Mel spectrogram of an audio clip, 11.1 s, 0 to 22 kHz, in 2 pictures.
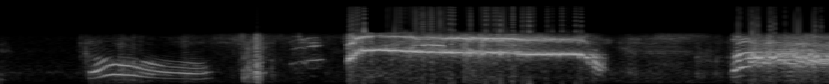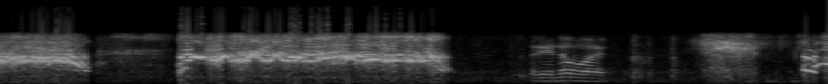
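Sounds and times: loud high-pitched yells: 2.0s - 4.1s, 4.9s - 8.6s.

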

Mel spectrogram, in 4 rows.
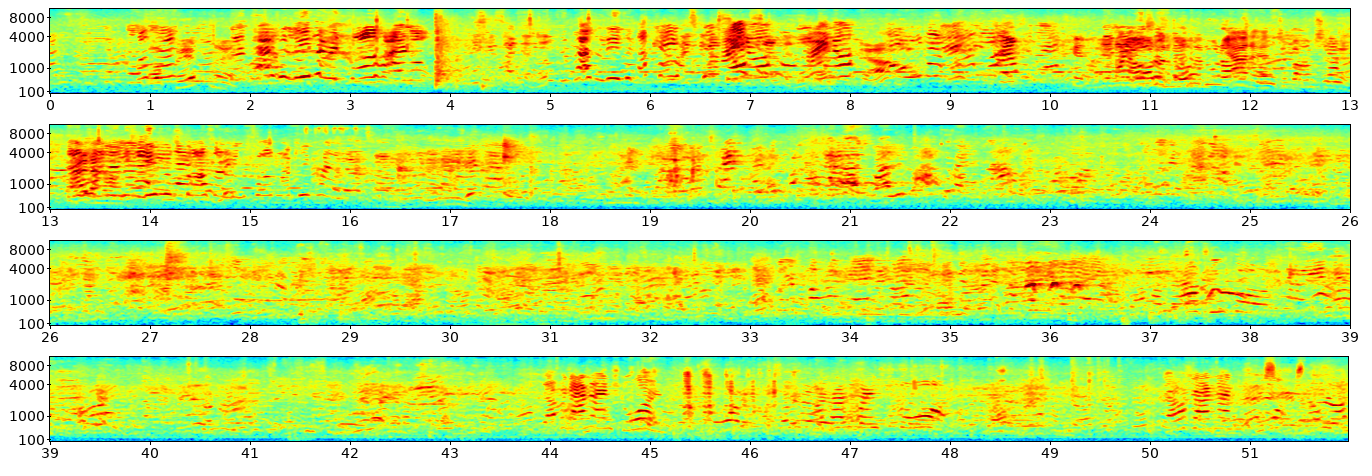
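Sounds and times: children chattering and calling out: 0.0s - 51.9s.

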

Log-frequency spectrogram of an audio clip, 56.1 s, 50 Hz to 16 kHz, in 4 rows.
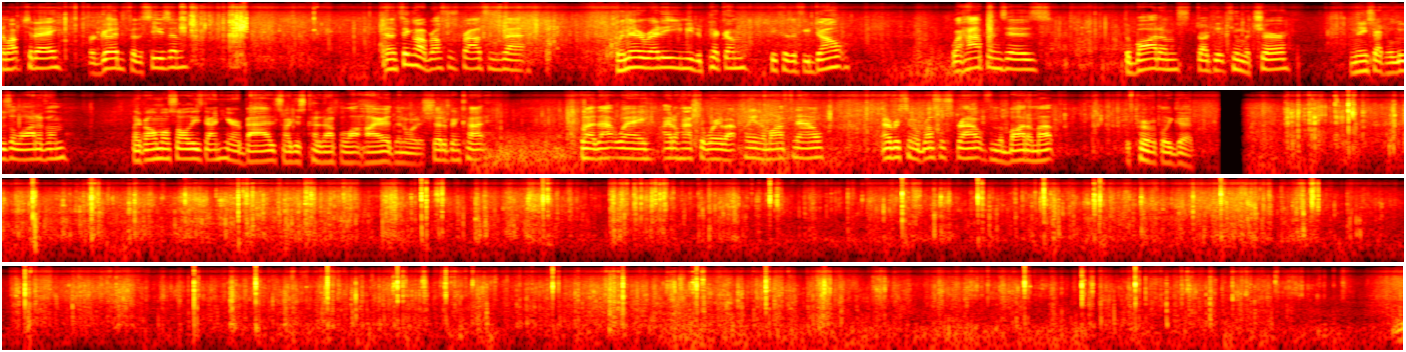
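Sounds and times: leaves snapping off stalk: 0.0s - 3.9s, 26.8s - 55.2s
leaves rustling and crackling: 0.0s - 56.0s.

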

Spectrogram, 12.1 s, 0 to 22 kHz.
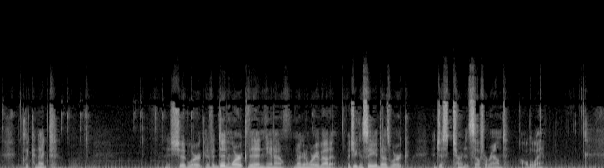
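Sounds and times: low room noise: 0.0s - 12.0s
computer mouse clicking: 1.2s - 1.9s, 2.6s - 3.3s.

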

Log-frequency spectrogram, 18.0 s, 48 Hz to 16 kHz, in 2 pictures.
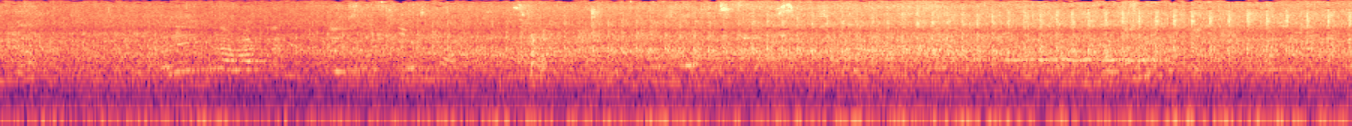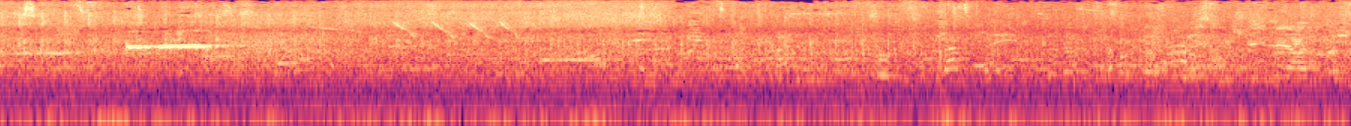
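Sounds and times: distant crowd chatter: 0.0s - 18.0s.

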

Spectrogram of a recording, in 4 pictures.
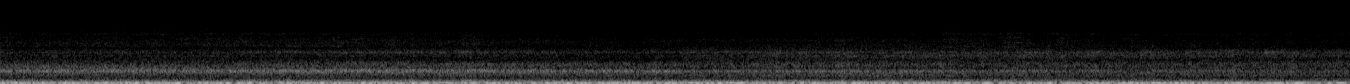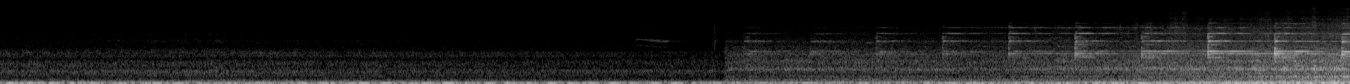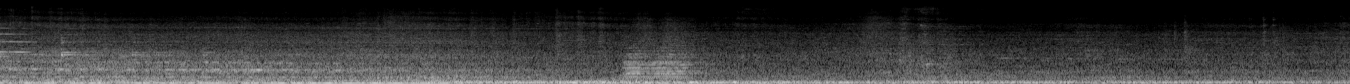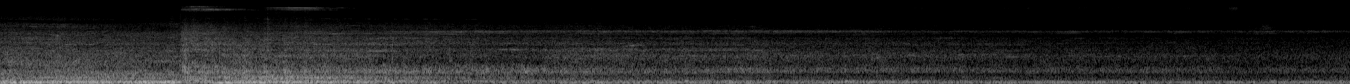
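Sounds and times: diesel locomotives rumbling: 0.0s - 54.0s
train horn blasts: 33.1s - 34.4s.

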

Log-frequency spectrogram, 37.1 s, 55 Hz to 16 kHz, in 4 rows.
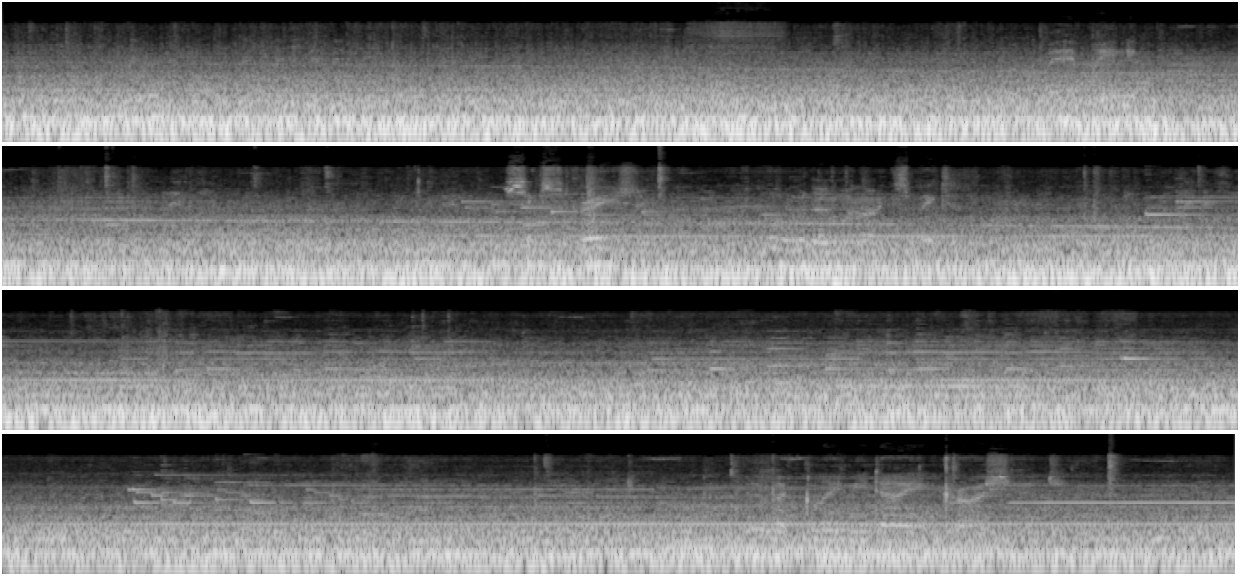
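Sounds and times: airliner cabin rumble: 0.0s - 37.0s
music playing: 5.8s - 37.0s.

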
